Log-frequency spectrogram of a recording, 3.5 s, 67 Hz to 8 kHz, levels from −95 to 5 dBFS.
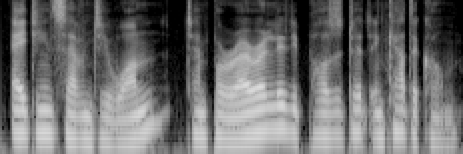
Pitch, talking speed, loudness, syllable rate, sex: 125 Hz, 105 wpm, -19 LUFS, 6.1 syllables/s, male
